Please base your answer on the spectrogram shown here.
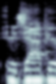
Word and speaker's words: Zapier: Yeah, we like to say Zapier makes you happier. That's the proper way to say it.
